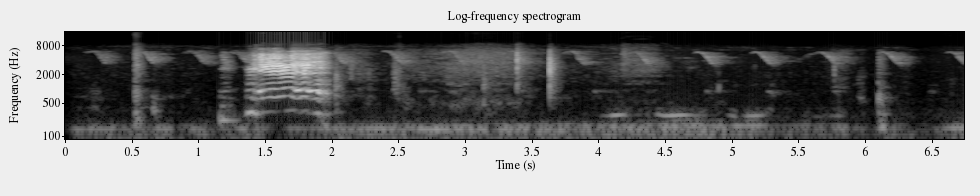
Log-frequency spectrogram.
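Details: A goat in its pen gives one loud, harsh, quavering bleat lasting about half a second. Soft, quick, high ticking chirps repeat in the background, with a faint low hum throughout.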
